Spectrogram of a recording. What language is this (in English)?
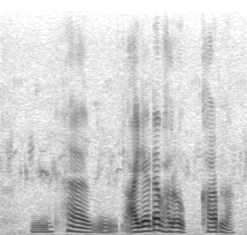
Bangla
